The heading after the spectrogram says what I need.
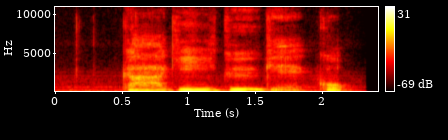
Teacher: In my experience, that nasal sound is mostly used by people in their 70s or older. To me, the non-nasal ga gi gu ge go sounds more natural.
